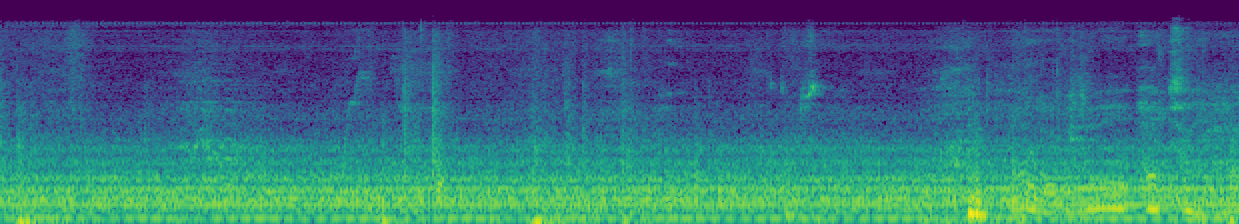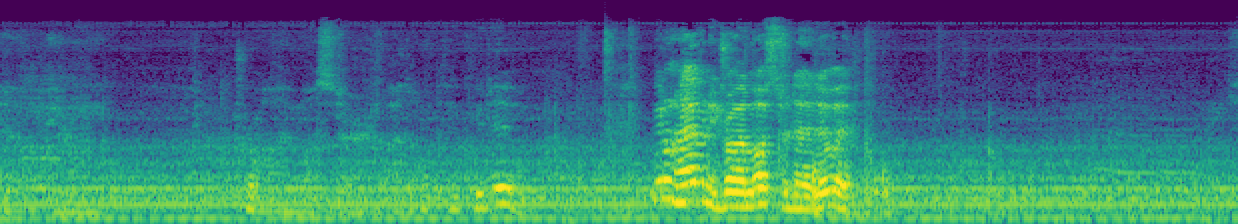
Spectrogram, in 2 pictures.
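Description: Liquid bubbles steadily in a pot.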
